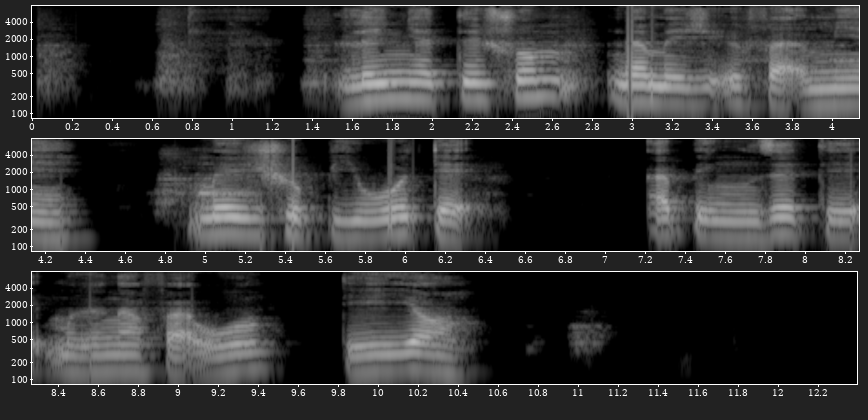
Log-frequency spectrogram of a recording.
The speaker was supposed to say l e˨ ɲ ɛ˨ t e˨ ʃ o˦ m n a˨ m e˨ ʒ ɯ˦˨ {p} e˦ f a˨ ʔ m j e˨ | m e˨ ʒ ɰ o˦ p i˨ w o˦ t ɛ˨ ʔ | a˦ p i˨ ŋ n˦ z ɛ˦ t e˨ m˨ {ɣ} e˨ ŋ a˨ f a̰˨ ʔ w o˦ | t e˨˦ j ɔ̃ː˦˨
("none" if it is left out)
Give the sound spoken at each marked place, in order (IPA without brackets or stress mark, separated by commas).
ʔ, ɣ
